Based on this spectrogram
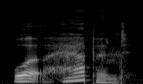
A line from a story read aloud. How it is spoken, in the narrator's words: he mumbled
